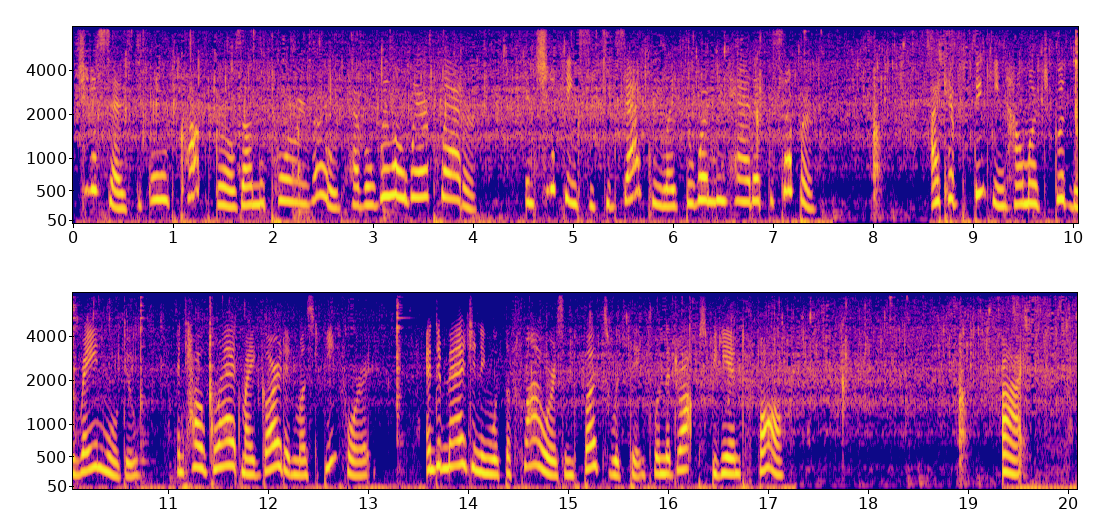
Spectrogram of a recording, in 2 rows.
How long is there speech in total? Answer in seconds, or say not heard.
17 s.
